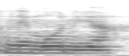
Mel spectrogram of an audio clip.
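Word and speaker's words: pneumonia: है ना एंड निमोनिया देखिए पीस साइलेंट इसको निमोनिया पढ़ेंगे ओके बच्चों निमोनिया ठीक है तो ये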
